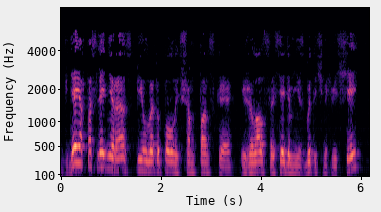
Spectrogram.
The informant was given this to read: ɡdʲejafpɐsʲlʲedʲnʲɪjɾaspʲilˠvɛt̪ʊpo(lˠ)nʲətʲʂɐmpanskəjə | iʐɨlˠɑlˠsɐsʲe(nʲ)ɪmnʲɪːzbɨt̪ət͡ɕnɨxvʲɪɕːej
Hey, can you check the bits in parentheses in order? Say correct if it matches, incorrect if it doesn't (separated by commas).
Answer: correct, incorrect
